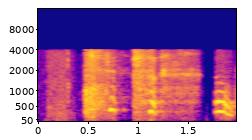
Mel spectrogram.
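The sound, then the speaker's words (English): A person coughing: a few harsh, fairly loud bursts separated by short pauses, with no talk between them. “I do have a cough.”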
